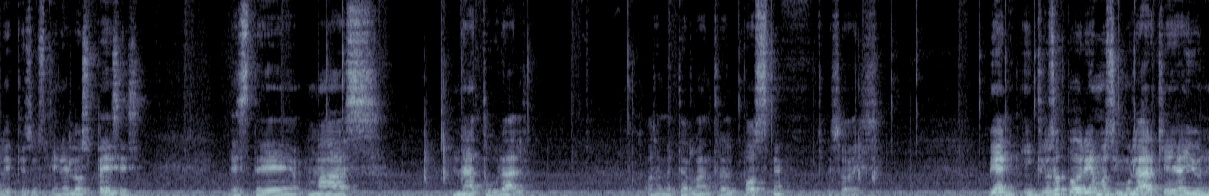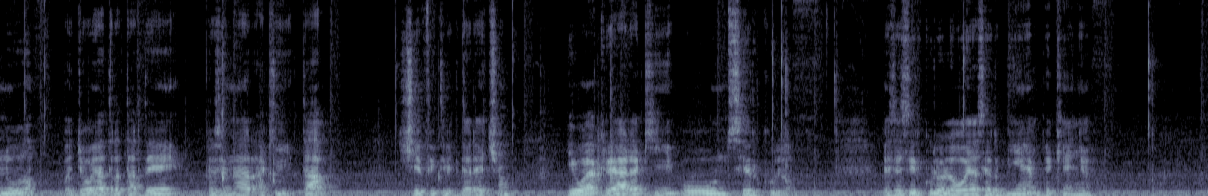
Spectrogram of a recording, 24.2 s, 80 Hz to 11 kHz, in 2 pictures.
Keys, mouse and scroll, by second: 3.3 click, 4.5 ctrl+z, 5.3-6.3 drag, 7.1 scroll down 1, 7.4-7.7 middle drag, 7.7-8.6 scroll down 3, 8.6 shift+z, 8.9 middle drag, 9.3-9.8 scroll up 2, 9.8 middle drag, 10.3 shift+middle drag, 10.7-11.1 scroll up 2, 11.2 shift+middle click, 11.5 scroll up 1, 11.9 scroll down 1, 12.3 middle click, 12.7 scroll up 2, 14.6 Tab, 16.1-16.4 shift+right drag, 16.7 middle click, 18.1 shift+a, 21.7-23.6 drag.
